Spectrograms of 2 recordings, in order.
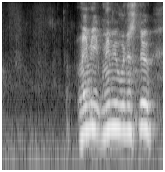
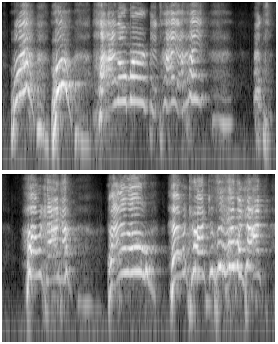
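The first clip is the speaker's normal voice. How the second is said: much higher, louder, laughing shriek; laughing scream; 6 dB louder than usual. Retold or imitated. Vlogger retells screaming at the movie, laughing and high. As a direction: shriek the name through laughter. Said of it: "I screamed out Habakkuk".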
